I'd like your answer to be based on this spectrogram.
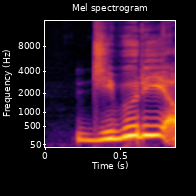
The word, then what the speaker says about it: Ghibli: Im Japanischen wird es halt Ghibli ausgesprochen. – Ah, okay. Ghibli. – Ja, fast, geil. Ja. Also quasi Ghibli, so. Aber in Japan wird oft das R nicht so klassisch ausgesprochen wie hier.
